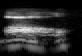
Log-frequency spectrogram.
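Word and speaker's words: Baalial: for him he said make sure you spell it b a a l i a l like ball L like instead of b ball right so and a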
